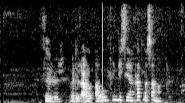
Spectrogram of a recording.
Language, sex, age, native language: Icelandic, female, 40-49, Icelandic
